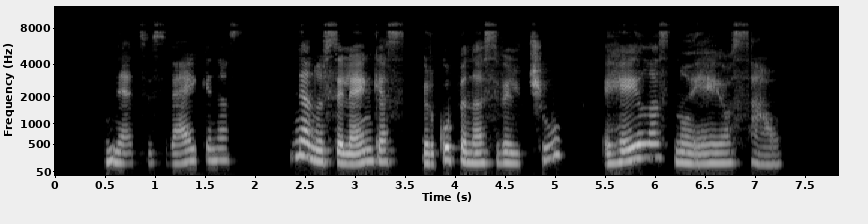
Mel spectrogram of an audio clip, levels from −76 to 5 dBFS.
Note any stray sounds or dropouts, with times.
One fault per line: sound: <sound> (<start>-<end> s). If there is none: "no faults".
no faults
